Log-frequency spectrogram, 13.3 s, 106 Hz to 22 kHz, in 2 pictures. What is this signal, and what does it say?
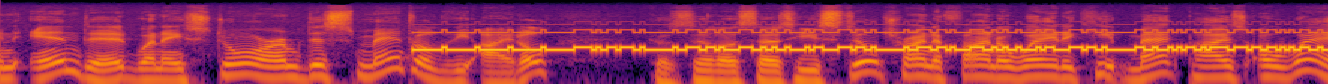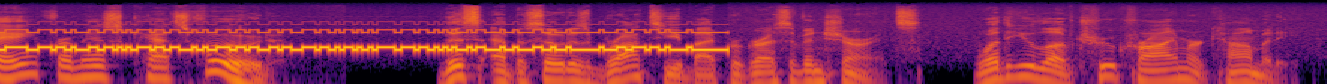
RTTY (45.45 baud, 170 Hz shift), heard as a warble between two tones, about 1020 Hz centre, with speech in English. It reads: AGN? AGN? PSE RPT UR CALL DE YB0U K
